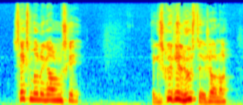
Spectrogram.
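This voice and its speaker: This man's voice sits high and moves through very wide pitch swings. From Denmark. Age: 20s. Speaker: podcast host, house painter. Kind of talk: casual chat.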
